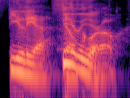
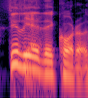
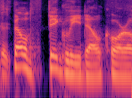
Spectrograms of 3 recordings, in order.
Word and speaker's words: Figlie del Coro: It's technically pronounced Filia del Coro. Filia del Coro. This was like Figlie del Coro, but it's pronounced Filia. It's Italian.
